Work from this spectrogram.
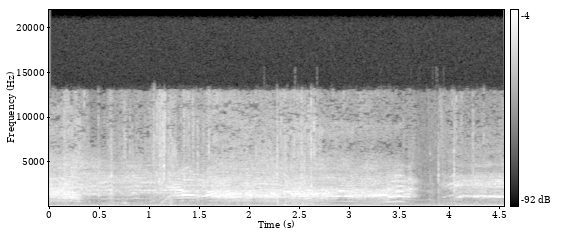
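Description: A man screams in the Japanese horror film Noroi, a sustained strained cry held for several seconds over a dense, noisy background before briefly breaking off.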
